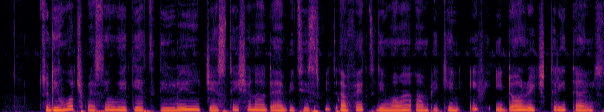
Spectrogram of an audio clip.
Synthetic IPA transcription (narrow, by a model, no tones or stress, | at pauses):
tʰudiwɔt͡ʃpɛsɔ̃nwiɡɛtdiɹild͡ʒɛsteʃɔnaldajabitʰisfitʰafɛk̚tdimamaʔãnpikʰĩnifḭdɔ̃nɹit͡ʃθɹitʰãɪ̃ms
